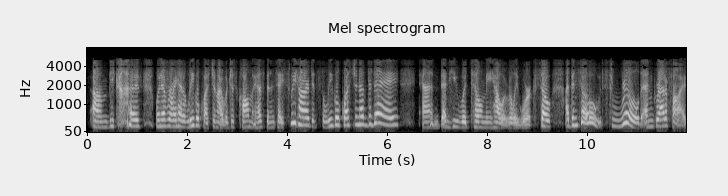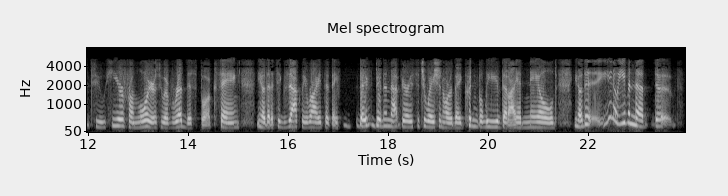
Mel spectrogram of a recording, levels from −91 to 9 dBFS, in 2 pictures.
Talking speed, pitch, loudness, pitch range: 205 wpm, 220 Hz, -20 LUFS, 190-270 Hz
